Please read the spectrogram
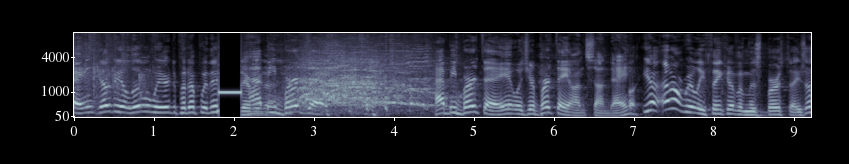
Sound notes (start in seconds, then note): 2.2 laughs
